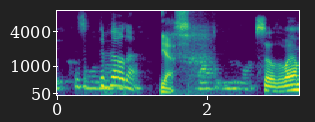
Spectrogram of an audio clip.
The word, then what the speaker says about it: Zybilna: I'm just trying to figure out what happened to oh my god, I can't pronounce her name. Zybilna. Zabilna? Zybilna.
